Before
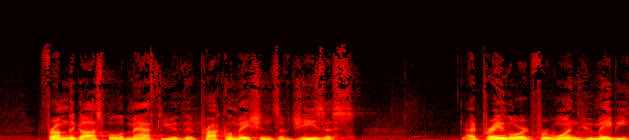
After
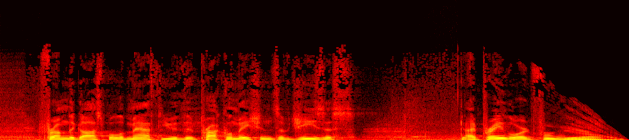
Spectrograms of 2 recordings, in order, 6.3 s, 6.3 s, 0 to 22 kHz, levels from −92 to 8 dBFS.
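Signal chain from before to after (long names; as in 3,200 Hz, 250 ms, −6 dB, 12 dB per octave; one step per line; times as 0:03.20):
turntable brake at the end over 1.09 s
multiband upward and downward compressor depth 70%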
